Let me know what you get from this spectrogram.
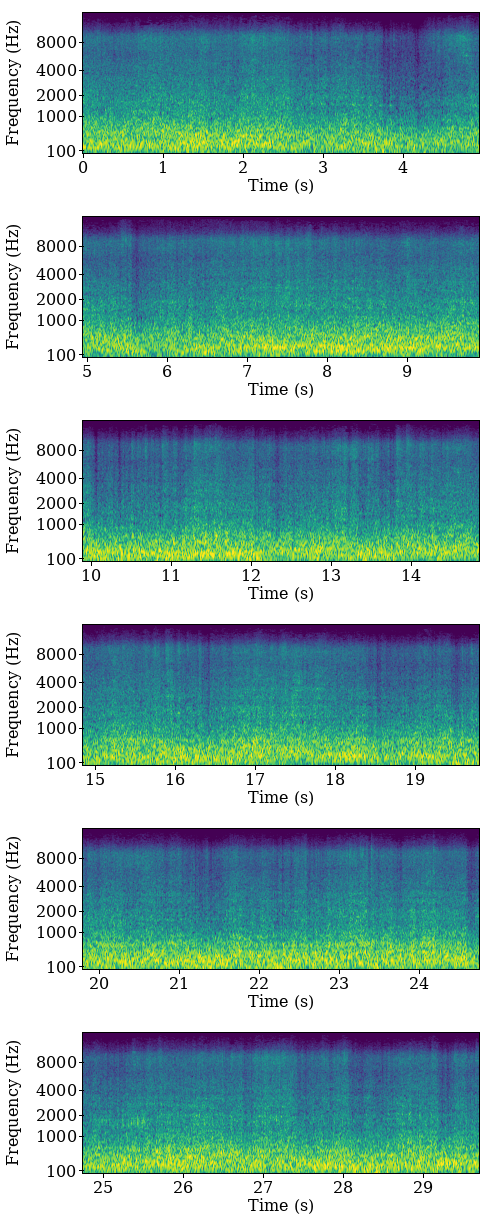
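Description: Double-stack intermodal freight train passing close by, its steel wheels running steadily and loudly over the rails as the container-laden well cars roll past.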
